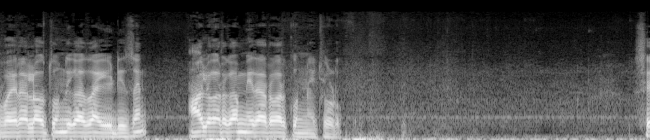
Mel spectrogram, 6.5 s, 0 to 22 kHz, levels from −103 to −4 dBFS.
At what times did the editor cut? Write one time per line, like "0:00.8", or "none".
none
